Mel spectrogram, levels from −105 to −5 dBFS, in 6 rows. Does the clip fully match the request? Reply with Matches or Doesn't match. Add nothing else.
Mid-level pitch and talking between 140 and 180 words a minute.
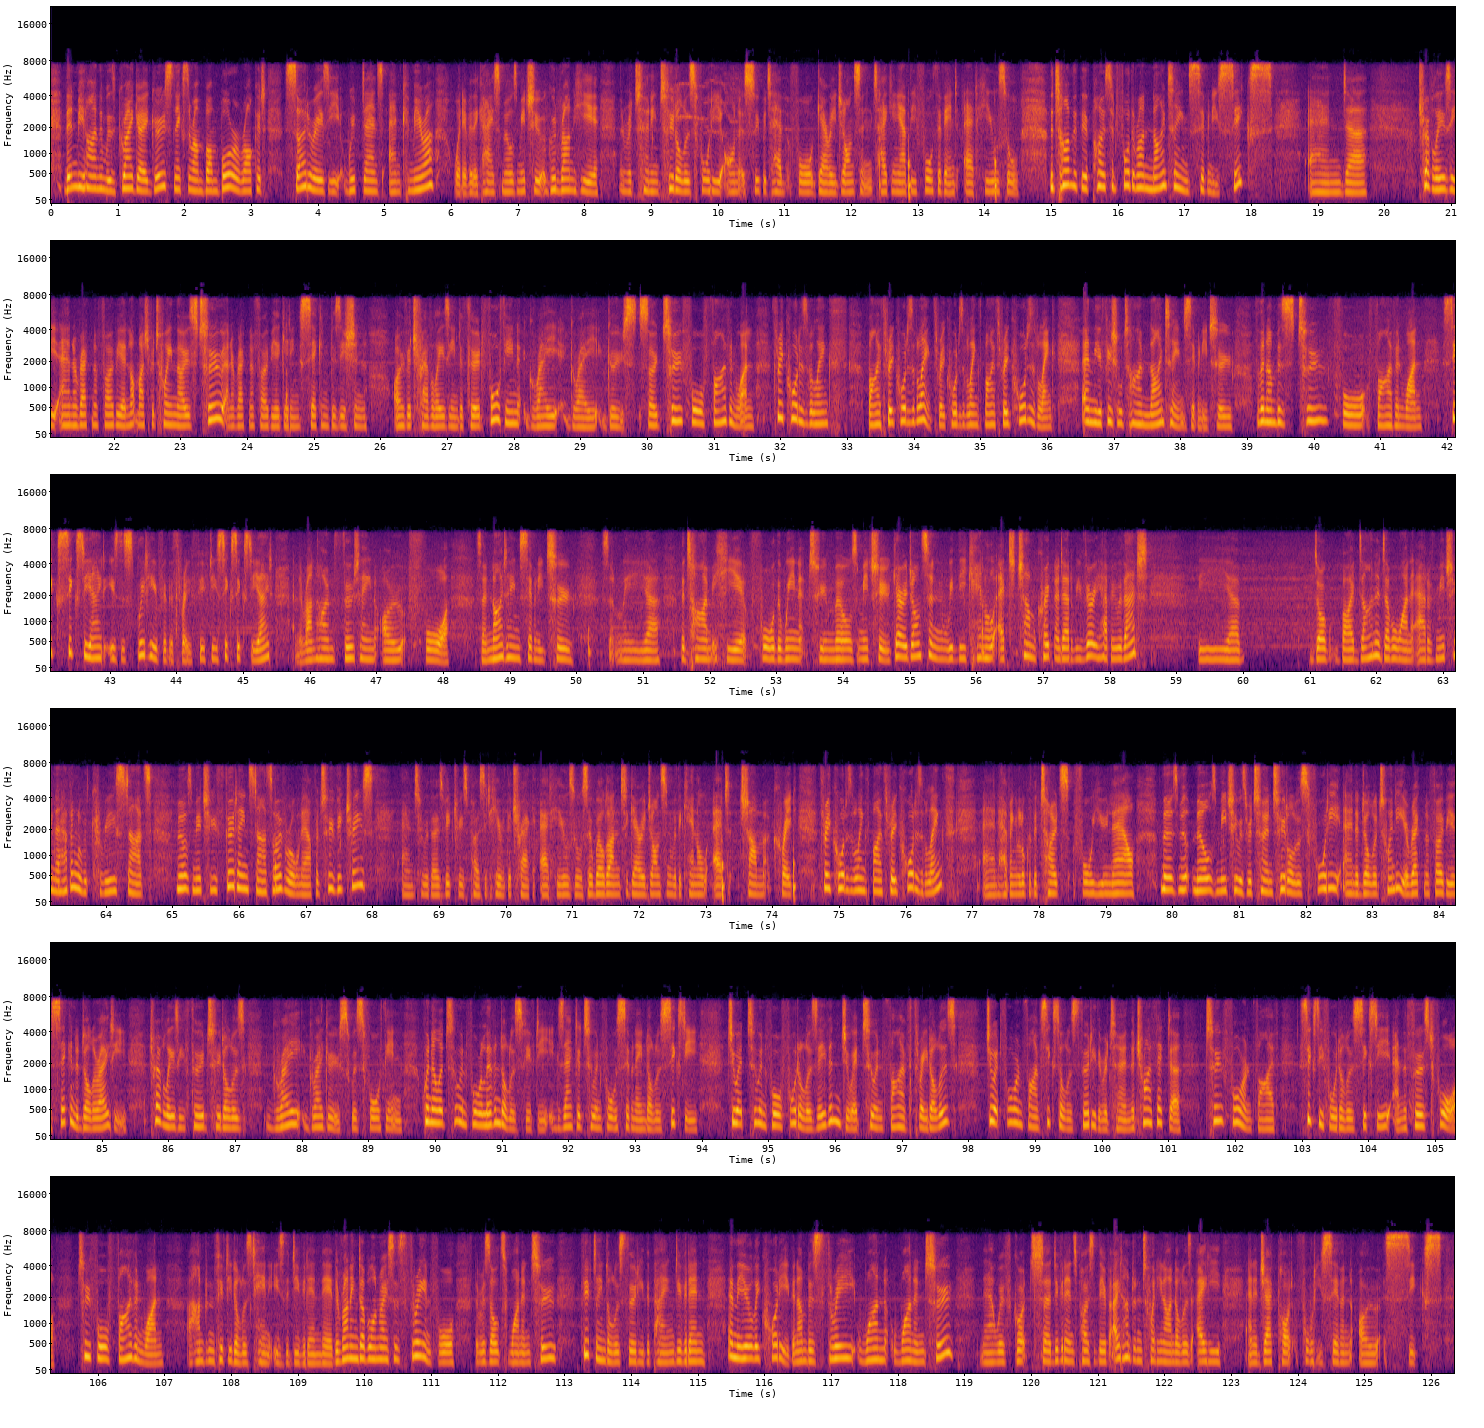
Matches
